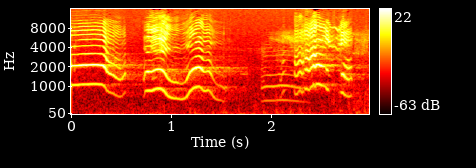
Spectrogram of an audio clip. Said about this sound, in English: They recorded captive kias making those warbling calls, then traveled to New Zealand where they played the recordings for wild kias.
